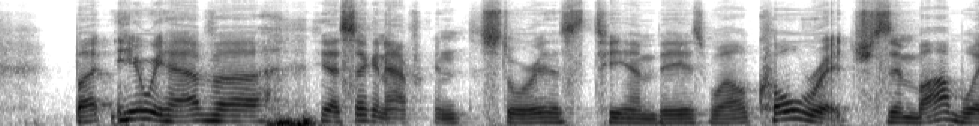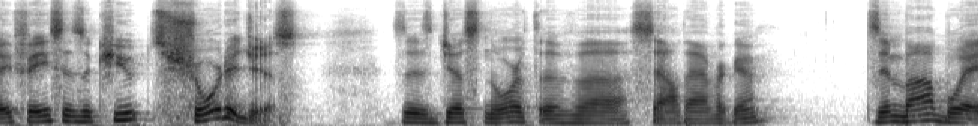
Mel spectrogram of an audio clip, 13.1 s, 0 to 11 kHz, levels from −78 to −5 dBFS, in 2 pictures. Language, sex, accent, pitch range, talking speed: English, male, American, 110-145 Hz, 130 wpm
